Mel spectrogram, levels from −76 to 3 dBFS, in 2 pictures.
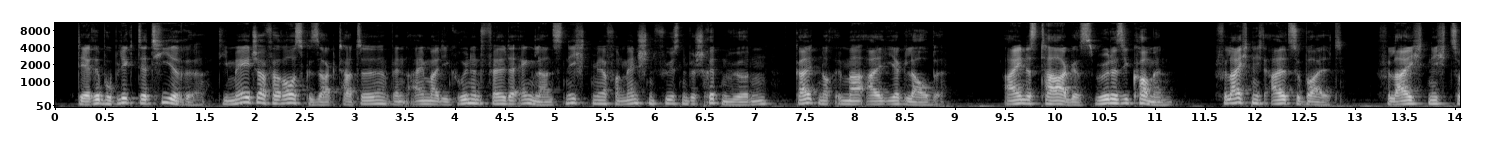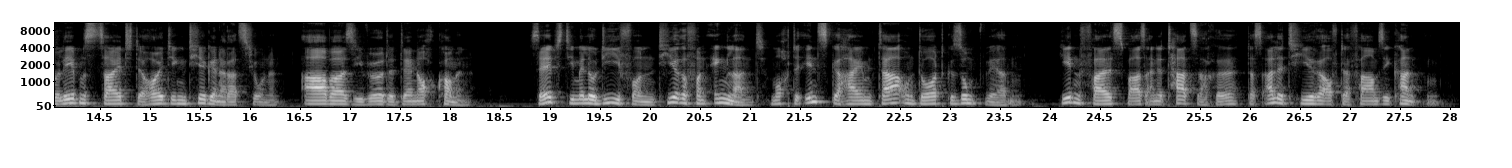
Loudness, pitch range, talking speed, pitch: -21 LUFS, 120-150 Hz, 160 wpm, 130 Hz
